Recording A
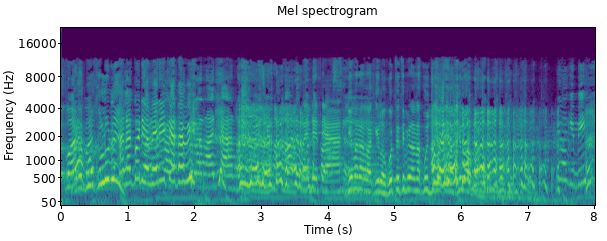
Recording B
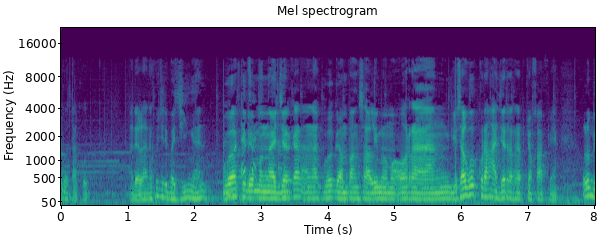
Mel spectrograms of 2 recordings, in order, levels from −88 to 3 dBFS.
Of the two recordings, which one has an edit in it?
B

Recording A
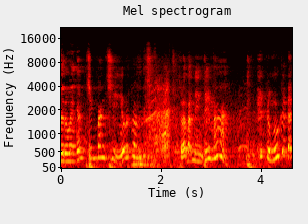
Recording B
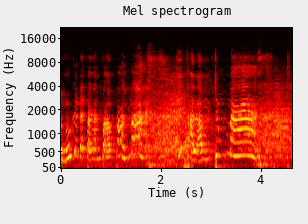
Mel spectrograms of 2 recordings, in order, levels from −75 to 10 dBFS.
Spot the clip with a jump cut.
A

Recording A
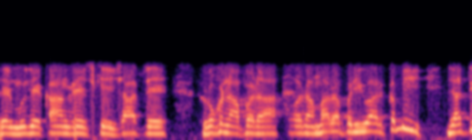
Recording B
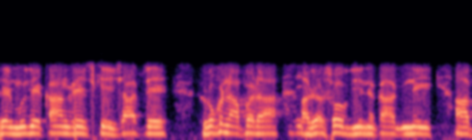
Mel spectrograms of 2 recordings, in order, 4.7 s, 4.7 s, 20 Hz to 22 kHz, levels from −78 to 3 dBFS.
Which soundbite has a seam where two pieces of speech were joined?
A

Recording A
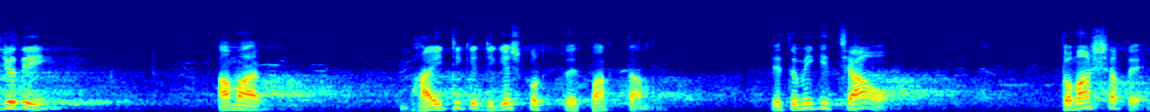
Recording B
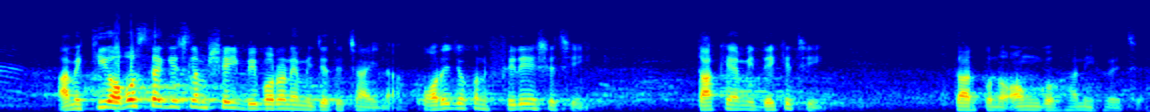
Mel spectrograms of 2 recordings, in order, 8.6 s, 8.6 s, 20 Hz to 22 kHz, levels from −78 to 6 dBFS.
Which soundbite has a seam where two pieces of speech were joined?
B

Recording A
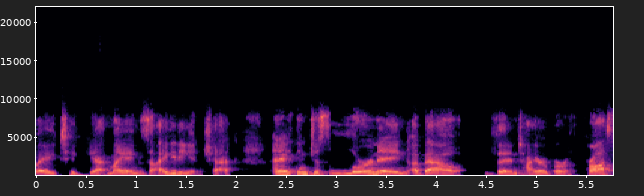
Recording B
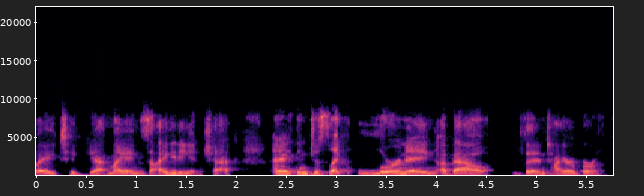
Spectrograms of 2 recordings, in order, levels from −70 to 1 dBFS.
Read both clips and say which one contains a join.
A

